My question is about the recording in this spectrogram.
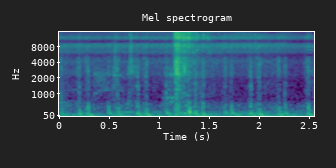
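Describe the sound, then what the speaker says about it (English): A horse's hooves clip-clop steadily at a walking pace in the video game Assassin's Creed Shadows, a moderately loud rhythmic series of muffled thuds heard on their own. "I know I wouldn't confuse that for anything but a horse."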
